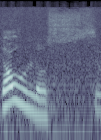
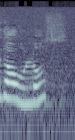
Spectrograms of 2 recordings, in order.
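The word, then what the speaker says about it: δοῦλος: es una palabra que en griego se dice doulos, o alguna cosa así se pronuncia. Pero ese doulos en realidad no quiere decir siervo, sino que la traducción correcta debería ser esclavo.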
